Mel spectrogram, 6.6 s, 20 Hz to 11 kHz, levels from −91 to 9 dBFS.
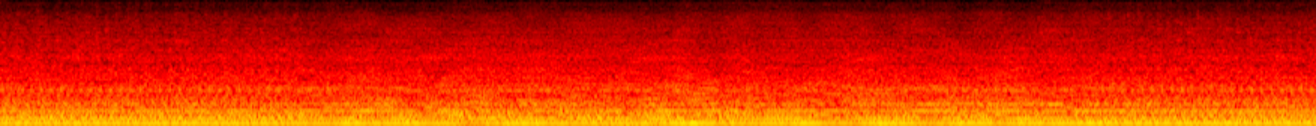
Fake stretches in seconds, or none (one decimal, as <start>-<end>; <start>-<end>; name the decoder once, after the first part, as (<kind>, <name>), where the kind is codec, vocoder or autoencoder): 1.5-5.5 (codec, DAC)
